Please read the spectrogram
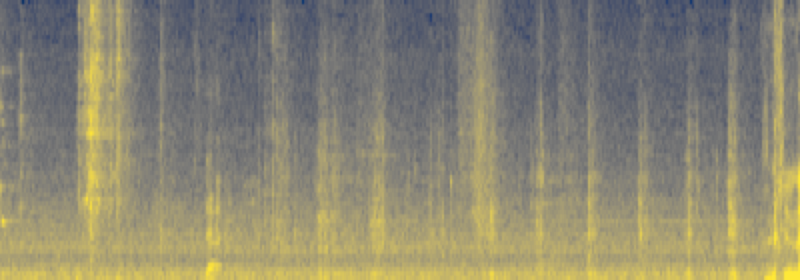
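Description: A few scattered light clicks and crackles as a piece of crispy fried chicken is handled on a plate, its crust breaking off, over a faint steady room hum.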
